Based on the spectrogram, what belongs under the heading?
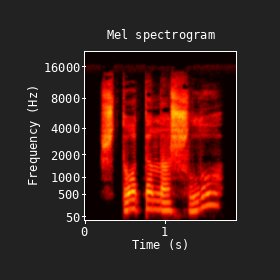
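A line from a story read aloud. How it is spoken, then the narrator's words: Thoughtful drawl. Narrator (Russian): задумчиво протянула я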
